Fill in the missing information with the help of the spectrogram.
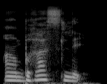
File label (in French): "Un bracelet", French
